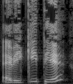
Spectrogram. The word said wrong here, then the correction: Ebiketie: El Edge de Penn State. Es que es complicado. – Ebiketie, yo digo. – Ebiketie, vale.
